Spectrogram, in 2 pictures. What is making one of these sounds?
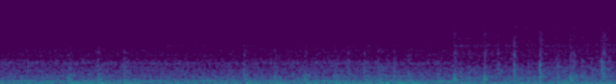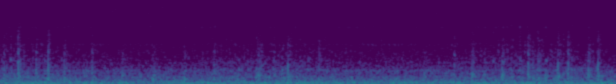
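A train engine hums with a steady low drone.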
